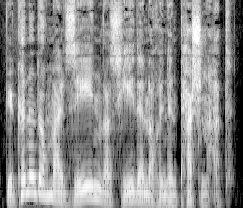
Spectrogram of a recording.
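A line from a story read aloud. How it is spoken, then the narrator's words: Feigned cheerfulness. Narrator (German): gibt er sich fröhlich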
